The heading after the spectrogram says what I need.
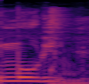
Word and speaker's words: Moody: Also got G Moody, last name rhymes with duty, and I'm going to go solo on that ass.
